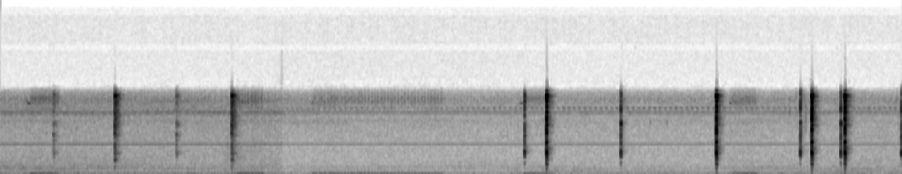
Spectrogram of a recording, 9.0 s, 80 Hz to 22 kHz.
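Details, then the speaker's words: Bench test of a relay meant to switch a 36V battery meter from a 12V motorcycle ignition: crisp single clicks as the relay pulls in and releases, switching the test bulb on and off properly. "so when we touch our lead it's like when we turn the key on the motorcycle you can hear the relay clicking"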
